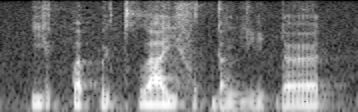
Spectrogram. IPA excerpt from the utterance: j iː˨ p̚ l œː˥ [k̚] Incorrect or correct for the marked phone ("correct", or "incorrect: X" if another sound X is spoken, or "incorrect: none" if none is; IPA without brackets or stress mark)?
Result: incorrect: t̚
